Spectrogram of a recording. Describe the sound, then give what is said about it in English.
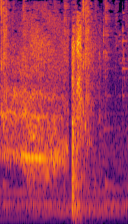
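Car tires squeal in a long, loud skid that ends in a sudden crashing impact, followed by a brief fading rumble. No voices are heard. “It's car crashes.”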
